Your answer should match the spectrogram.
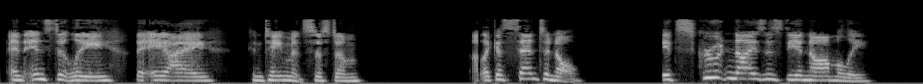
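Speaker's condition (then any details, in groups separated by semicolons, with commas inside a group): No condition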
